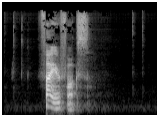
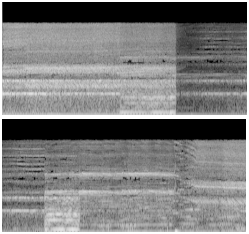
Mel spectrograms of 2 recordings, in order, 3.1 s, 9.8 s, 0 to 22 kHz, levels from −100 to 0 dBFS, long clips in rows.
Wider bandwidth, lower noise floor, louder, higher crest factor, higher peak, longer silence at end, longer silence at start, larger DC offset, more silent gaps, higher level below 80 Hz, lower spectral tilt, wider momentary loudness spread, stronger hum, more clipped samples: first, 17 kHz vs 11.5 kHz; first, -77 dBFS vs -37 dBFS; about the same, -17 LUFS vs -15 LUFS; first, 22 dB vs 16 dB; about the same, 0 dBFS vs -2 dBFS; first, 1.4 s vs 0 s; first, 0.75 s vs 0 s; second, under 0.1% vs 3%; neither; second, -78 dBFS vs -28 dBFS; about the same, -1 dB/octave vs -2 dB/octave; second, 11 LU vs 16 LU; neither; neither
